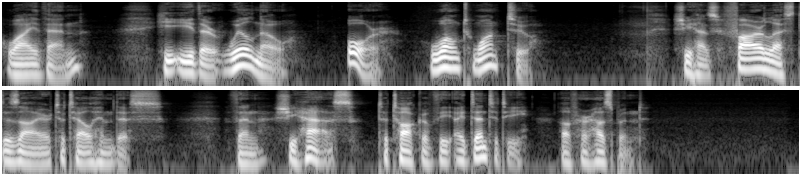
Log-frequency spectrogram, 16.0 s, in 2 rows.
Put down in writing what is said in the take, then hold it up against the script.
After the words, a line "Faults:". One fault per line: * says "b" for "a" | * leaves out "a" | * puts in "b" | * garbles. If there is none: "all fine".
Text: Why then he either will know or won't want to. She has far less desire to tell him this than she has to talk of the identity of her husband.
Why then he either will know or won't want to. She has far less desire to tell him this than she has to talk of the identity of her husband.
Faults:
all fine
